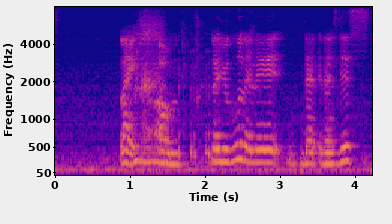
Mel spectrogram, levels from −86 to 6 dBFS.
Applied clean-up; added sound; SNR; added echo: none; none; none; reverberation time 0.3 s.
